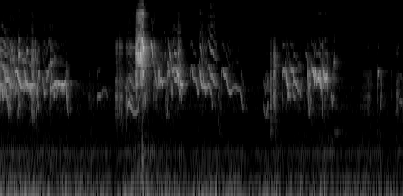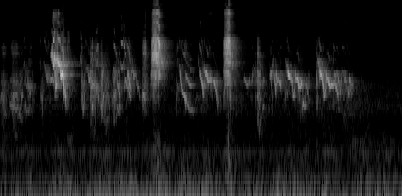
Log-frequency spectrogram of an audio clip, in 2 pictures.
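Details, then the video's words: Chirping from playing budgies comes in short clusters of rapid, scratchy warbled notes and squawks, separated by brief pauses, with a few loud snapping clicks. "budgies playing sounds"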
